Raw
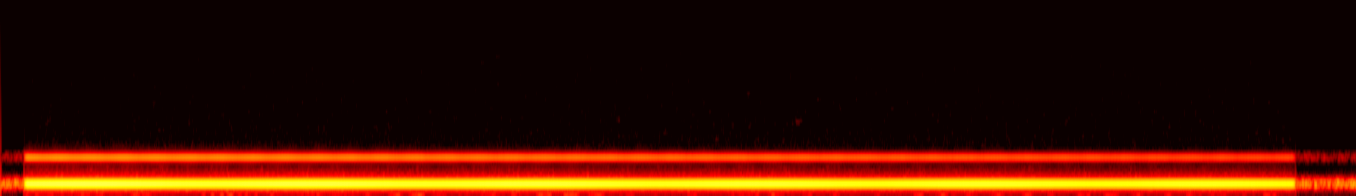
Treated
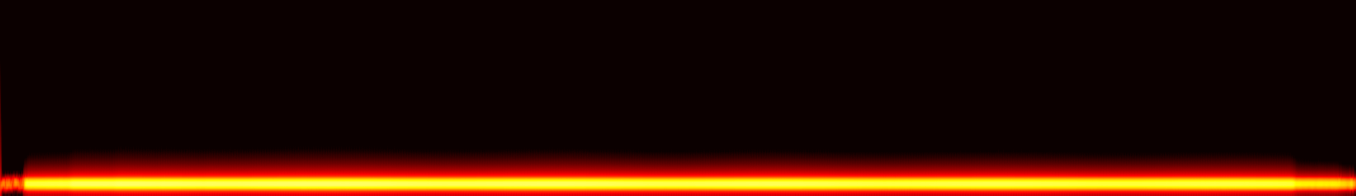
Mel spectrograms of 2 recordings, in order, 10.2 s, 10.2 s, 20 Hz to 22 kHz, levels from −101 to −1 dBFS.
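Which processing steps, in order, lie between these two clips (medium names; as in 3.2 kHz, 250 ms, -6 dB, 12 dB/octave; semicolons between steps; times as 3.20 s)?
feedback delay 338 ms, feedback 54%, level -9 dB; spectral gate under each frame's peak -10 dB strong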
